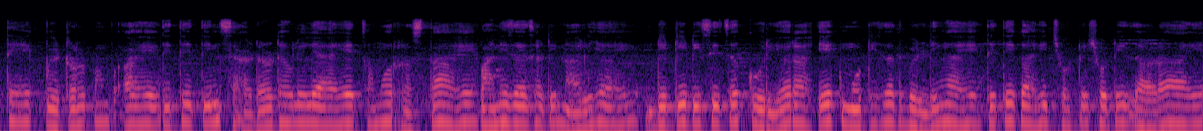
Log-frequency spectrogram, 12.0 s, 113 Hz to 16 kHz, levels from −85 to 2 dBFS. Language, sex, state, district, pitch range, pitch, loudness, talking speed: Marathi, male, Maharashtra, Nagpur, 140-155 Hz, 150 Hz, -36 LUFS, 150 wpm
